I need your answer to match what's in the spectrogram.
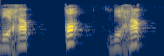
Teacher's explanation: هذه القلقلة يعني قلقلة كبرى لأنها القاف مشددة، بحق لابد من إظهار تفخيم، ولابد من إظهار يعني صفة القلقلة، ولابد من ملء الفم بها.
